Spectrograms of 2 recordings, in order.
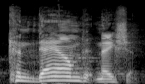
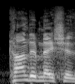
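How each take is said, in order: First: The word is said slowly, split in two. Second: The word is said at normal speed. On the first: "say it slow" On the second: "say it this way"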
